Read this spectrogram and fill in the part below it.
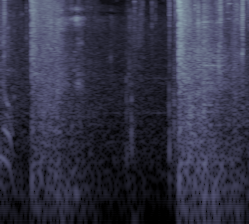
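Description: Bursts of video game gunfire in an online shooter match, with a sharp volley near the start and a louder sustained burst toward the end, mixed with faint voices.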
